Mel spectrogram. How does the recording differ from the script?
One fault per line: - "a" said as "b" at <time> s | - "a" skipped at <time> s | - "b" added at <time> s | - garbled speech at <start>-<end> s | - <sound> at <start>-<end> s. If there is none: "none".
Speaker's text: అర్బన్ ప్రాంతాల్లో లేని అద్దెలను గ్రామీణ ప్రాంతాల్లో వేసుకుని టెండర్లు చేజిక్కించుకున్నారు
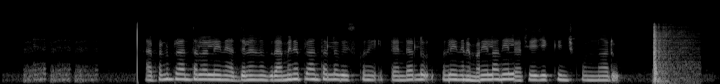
- laugh at 0.2-1.0 s
- garbled speech at 4.4-5.2 s
- thud at 6.5-7.0 s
